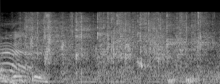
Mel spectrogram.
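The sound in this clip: The foil wrapper of a Ferrero Rocher chocolate crinkles as it is handled, a dense, crackly, metallic rustle of irregular small snaps throughout.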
